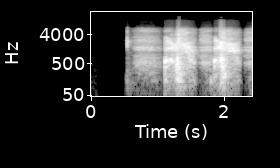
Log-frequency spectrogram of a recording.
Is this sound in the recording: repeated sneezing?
yes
